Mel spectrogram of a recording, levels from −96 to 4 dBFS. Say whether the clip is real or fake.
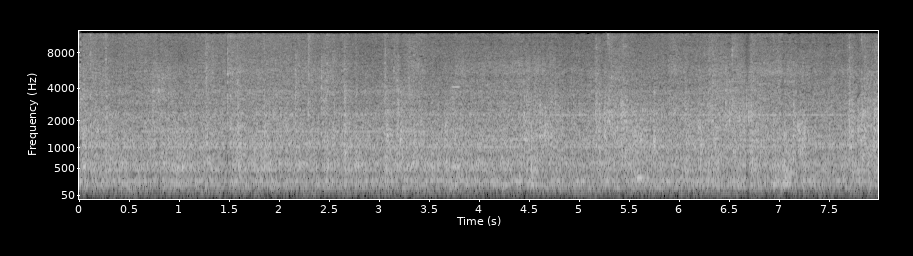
real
